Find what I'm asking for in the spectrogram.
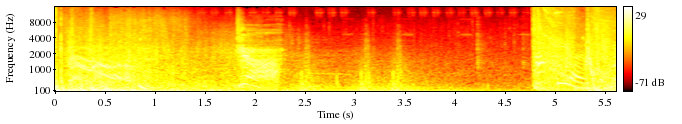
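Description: Blasting and casting spells, including Confringo, ring out in the Hogwarts Legacy game: bursts, booms and magical whooshes sound close and loud in a busy mix, with a sharp effect near the middle and a loud return of noise near the end.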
